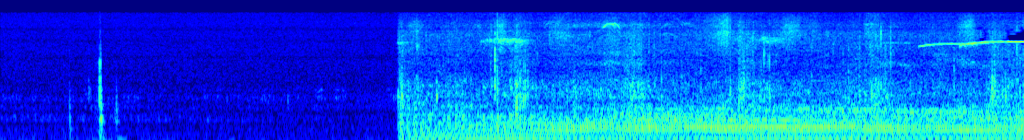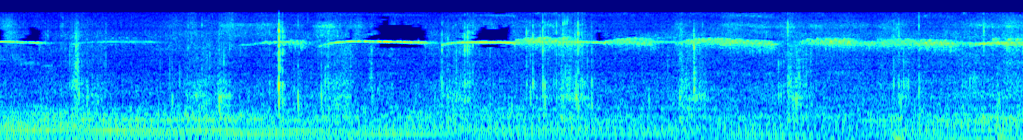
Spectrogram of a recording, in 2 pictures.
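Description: A steady low engine hum starts suddenly about two seconds in and runs on at an even level, with footsteps on the gravel trail and a few high, thin bird chirps above it.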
